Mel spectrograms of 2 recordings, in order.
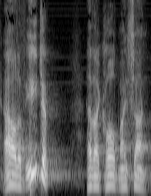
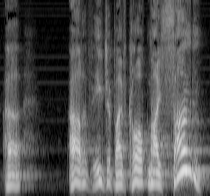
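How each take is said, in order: First: The stress falls on the word Egypt. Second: The stress falls on the words my son. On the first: The focus is on leaving Egypt. The speaker calls it wrong. "that's where we pound the pulpit. ... That's putting the emphasis on the wrong syllable" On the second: The focus is on who is called a son. The speaker calls it right. "because it ought to be"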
